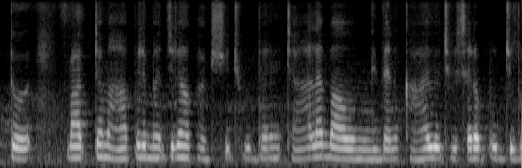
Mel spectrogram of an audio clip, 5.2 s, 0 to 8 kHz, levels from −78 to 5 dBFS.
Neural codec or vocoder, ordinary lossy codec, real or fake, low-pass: codec, 16 kHz, 0.9 kbps, LongCat-Audio-Codec; none; fake; none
